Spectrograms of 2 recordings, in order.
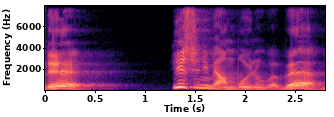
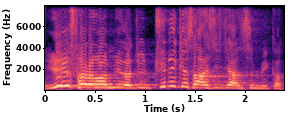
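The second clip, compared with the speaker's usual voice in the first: higher, louder, urgent reply; pleading loud answer; 9 semitones higher, 6 dB louder than usual. Acted. Peter answering Jesus the third time, a loud urgent plea. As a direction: cry it out, almost desperate to be believed. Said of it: "세 번 질문을 합니다".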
